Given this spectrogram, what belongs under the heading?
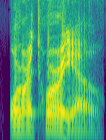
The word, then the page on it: oratorio: American English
